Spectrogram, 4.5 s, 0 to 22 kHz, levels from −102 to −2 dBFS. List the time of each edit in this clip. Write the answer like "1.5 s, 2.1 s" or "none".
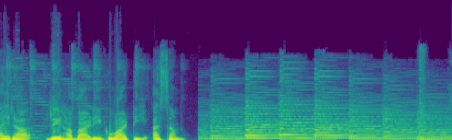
2.0 s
